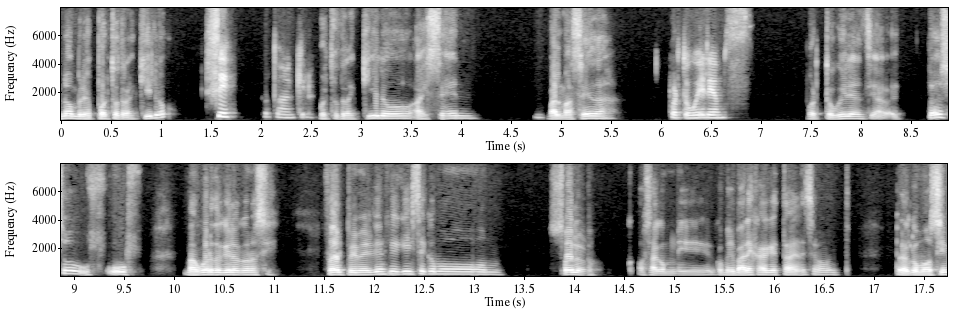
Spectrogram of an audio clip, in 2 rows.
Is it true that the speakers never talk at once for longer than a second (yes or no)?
yes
